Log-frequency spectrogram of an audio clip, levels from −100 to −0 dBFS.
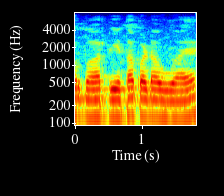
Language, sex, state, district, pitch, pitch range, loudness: Hindi, male, Uttar Pradesh, Shamli, 125 Hz, 125-130 Hz, -14 LUFS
